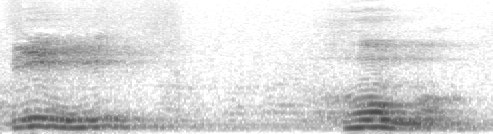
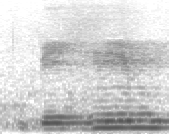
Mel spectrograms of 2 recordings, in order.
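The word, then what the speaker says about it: بهم: Be him comes out very smoothly. So we just for the tajweed reason, we pronounce whom as him and also write down as him.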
